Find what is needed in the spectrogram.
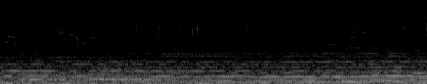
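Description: Ambient electronic soundtrack: several low tones held steady, layered under a fine, rain-like crackling hiss.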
